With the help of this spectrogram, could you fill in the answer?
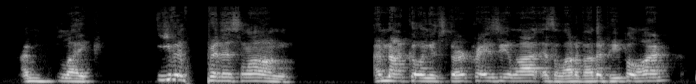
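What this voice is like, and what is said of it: New York accent. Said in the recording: “My father is from Brooklyn, New York ... I grew up with a very big, for whatever reason, very influenced by his ... So I inherited the accent from him.”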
